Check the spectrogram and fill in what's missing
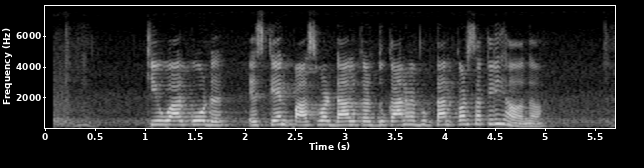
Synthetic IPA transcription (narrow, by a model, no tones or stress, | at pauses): kiuaɾkoɖeskenpaswəɾɖalkəɾd̪ukanmebʱʊɡt̪ankəɾsəkliɦələ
